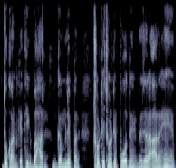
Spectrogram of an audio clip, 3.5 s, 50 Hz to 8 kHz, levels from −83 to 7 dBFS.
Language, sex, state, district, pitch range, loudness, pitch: Hindi, male, Uttar Pradesh, Lucknow, 150-170 Hz, -16 LUFS, 155 Hz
